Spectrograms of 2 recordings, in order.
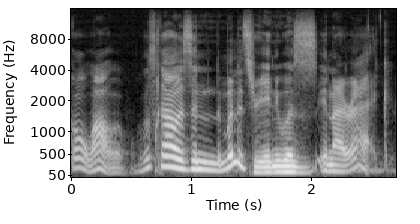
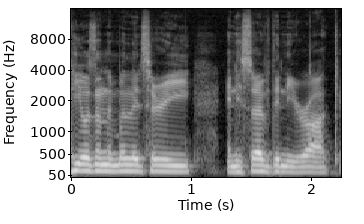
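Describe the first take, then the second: First: Imitated American accent, caught by accident; American twang, ending on eye-rack. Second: Said in the usual way. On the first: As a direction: slip into an American accent, impressed. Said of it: "why am I speaking like that?". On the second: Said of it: "But you know how they say".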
